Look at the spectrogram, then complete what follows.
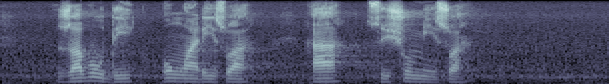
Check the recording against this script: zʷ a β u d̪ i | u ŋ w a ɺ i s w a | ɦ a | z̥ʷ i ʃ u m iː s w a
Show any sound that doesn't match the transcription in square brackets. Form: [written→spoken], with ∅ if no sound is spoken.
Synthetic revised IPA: zʷ a β u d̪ i | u ŋ w a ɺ i s w a | ɦ a | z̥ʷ i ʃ u m iː s w a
